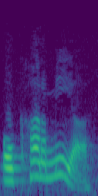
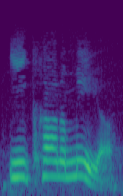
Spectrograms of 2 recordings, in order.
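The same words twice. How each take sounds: First: It is said at normal speed, Greek-style. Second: It is said slowly, with an English-sounding vowel. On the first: "the Greek word is oikonomia" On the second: "a little bit slower and a little bit of American slang"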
